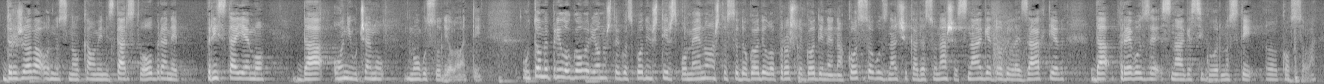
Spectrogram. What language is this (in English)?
Croatian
